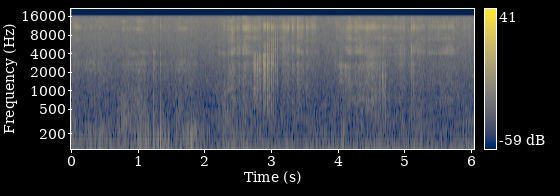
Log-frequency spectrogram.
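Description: A flat, round, solid bamboo coaster about the size of a palm is held in one hand while the fingertips and nails of the other tap and scratch its surface. Soft, fairly steady scratching strokes and light taps repeat quickly, with a bright, dry rasp over a faint low hum. The sound stays quiet and close throughout.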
